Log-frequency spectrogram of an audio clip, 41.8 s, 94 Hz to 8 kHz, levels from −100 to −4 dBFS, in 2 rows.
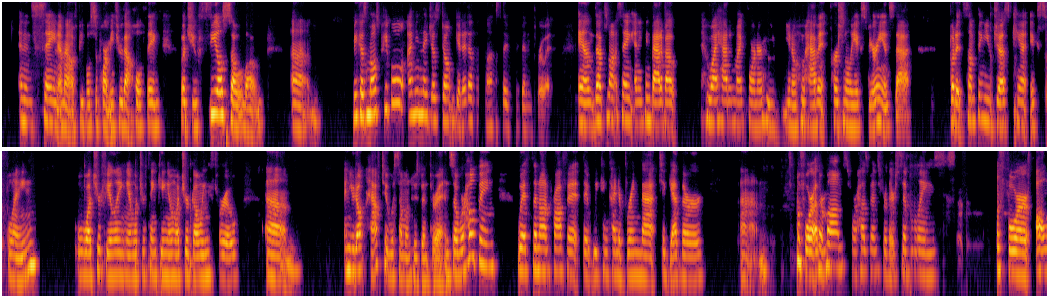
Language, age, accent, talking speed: English, 30-49, American, 160 wpm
